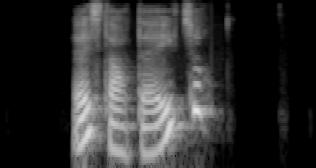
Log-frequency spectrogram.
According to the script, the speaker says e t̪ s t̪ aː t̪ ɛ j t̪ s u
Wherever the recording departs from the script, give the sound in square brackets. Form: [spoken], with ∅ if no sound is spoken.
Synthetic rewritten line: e [∅] s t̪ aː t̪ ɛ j t̪ s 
